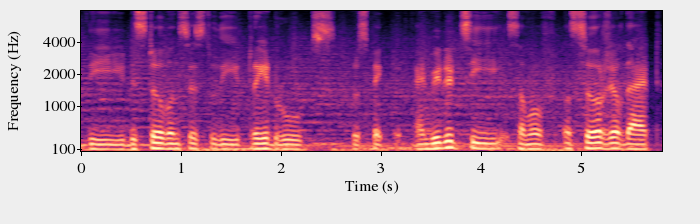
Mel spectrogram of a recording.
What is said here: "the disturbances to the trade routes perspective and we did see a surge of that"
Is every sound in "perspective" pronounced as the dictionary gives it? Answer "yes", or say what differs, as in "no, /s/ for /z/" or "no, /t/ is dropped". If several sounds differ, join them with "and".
no, /v/ is dropped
